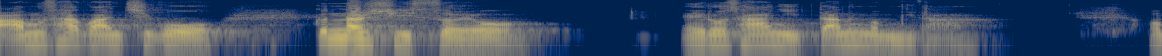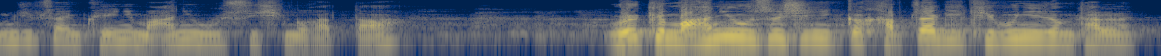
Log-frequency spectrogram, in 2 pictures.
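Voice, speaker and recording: A middle-aged man from the Jeolla region of Korea delivers a Sunday sermon in a church. He sits a little high for a man and rides a very animated pitch line. He talks to the congregation directly and loosens them up with jokes. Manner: humorous, conversational preaching that keeps addressing the congregation. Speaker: pastor. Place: church sanctuary.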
